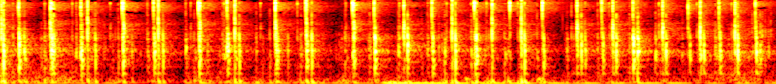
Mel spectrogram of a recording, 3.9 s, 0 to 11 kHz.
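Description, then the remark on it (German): Rapid typing on a Vortex Poker mechanical keyboard with Box Navy switches and a metal case weighing about 800 grams, a steady stream of sharp, heavy clicks, roughly eight keystrokes a second, with no voices. “Das sind die Box Navies, die sind sehr, sehr satt, was aber auch so ein bisschen durch die Tastatur kommt.”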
